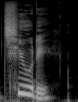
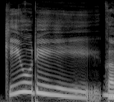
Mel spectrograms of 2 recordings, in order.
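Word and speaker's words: Chiuri: 그리고 마리아 그라치아 치우리, 원래 이태리어로 끼우리가 맞는 발음이라고 하는데 참 다른 분의 이름을 가지고 이렇게 생각하면 안 되는데 저는 들을 때마다 그렇게 경상도 사투리 같아요.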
